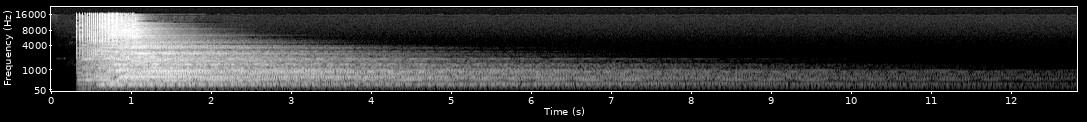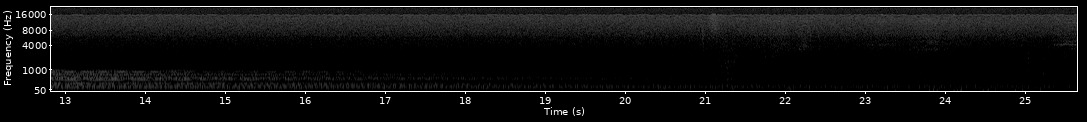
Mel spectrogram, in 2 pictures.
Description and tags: AutoHarp Chord Sweep All 01
Using my fingers, I did a sweep up the chromatic scale on this autoharp. Gives a classic creepy sound. Recorded with an Aphex 207D and a Neumann TLM 103.
All, AutoHarp, Chord, Chromatic, Classic, Creepy, Hit, Horror, Instrument, Musical, Notes, Scale, Scare, Scary, SFX, Strings, Suspense, Sweep, Up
